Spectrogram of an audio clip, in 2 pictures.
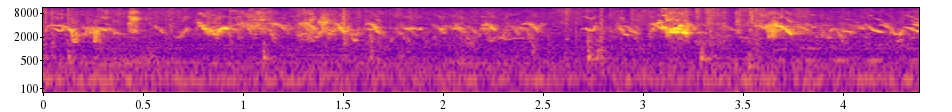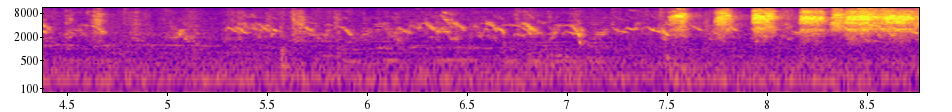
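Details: Chicks eating and playing, dense chorus of high, thin, falling peeps repeated roughly twice a second, growing louder near the end with sharp, piercing cheeps.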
